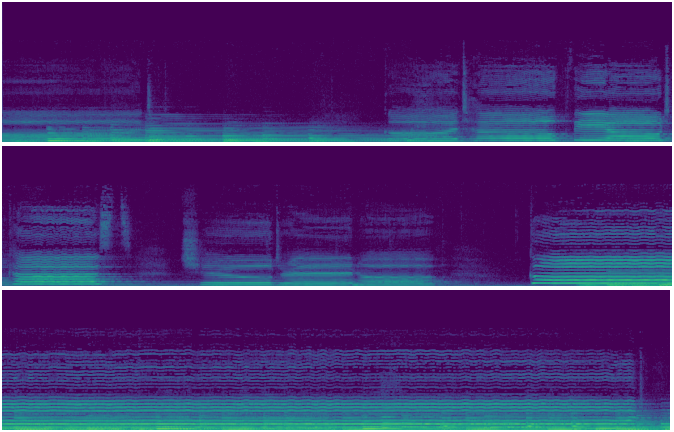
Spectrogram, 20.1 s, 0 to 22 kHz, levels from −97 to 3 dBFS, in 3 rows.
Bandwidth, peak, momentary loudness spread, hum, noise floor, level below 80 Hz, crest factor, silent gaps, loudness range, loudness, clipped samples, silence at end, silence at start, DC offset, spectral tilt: 13 kHz; -16 dBFS; 18 LU; none; -69 dBFS; -70 dBFS; 18 dB; none; 17 LU; -33 LUFS; under 0.1%; 0 s; 0 s; under 0.1%; -6.5 dB/octave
